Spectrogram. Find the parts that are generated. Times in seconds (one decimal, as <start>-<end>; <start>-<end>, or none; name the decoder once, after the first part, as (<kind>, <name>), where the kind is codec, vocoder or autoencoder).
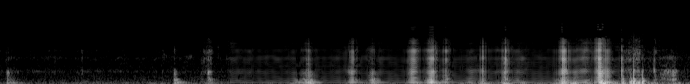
2.3-6.2 (vocoder, BigVGAN v2)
